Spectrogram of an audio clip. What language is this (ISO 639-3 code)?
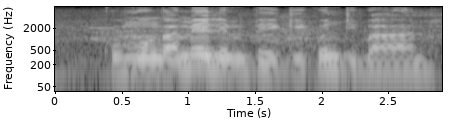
xho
